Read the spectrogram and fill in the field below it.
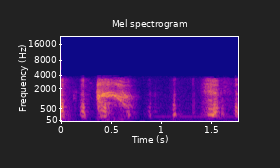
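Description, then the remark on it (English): A single loud, explosive sneeze bursts out with a breathy, hissing rush, preceded and followed by softer sniffs and short breathy noises. “And I have to sneeze, which is horrible, and I can't cut you off because nobody will hear you.”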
